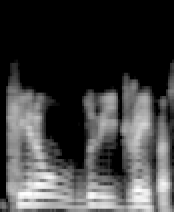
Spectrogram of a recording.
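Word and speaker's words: Kyril Louis-Dreyfus: Now, your chairman owner, Carol Louis Dreyfus, have I pronounced that right, Yes, or you have have.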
